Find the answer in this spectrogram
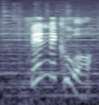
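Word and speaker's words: Fionn mac Cumhaill: How to pronounce Theon M It's literally Finn Mcool. Finn Mool. Finn Mcool. Okay, Vinn Mcool, here I come. It's literally that, huh? I guess that makes sense cuz coup is coo culin is cool.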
